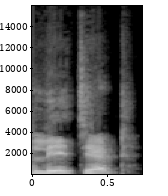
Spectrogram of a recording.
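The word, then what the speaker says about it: Le Chat: So it's a lay chat. Uh this is normally how they pronounce you can pronounce uh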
